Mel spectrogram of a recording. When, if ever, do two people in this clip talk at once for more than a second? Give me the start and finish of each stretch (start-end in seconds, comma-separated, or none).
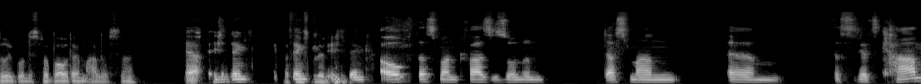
1.9-3.5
